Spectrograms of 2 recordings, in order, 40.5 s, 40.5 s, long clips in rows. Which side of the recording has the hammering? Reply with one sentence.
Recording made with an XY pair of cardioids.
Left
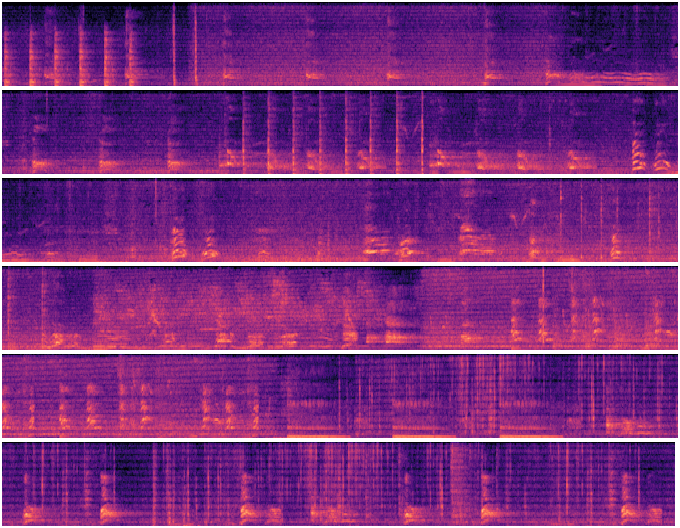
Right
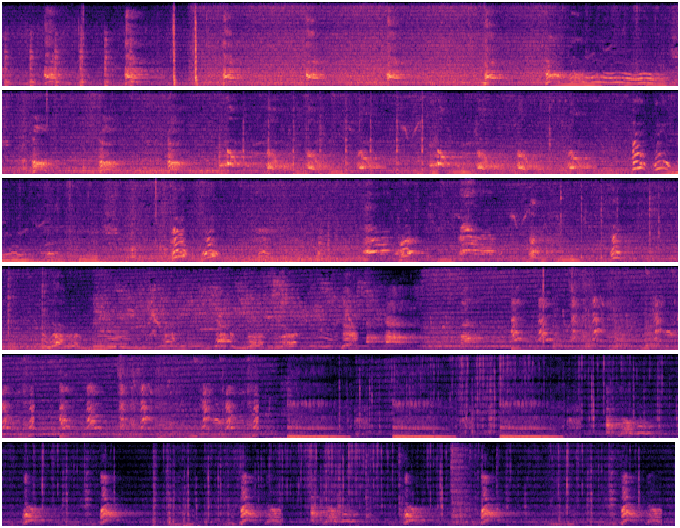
You can hear the hammering on the left.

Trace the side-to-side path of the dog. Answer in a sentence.
You can hear the dog move to the left.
